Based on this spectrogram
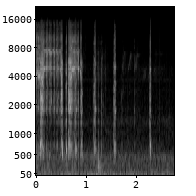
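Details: A wild lesser kestrel pair courting inside their nest box gives harsh, rasping chatter in two quick bursts, then a few short scattered chips over a faint background hiss.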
